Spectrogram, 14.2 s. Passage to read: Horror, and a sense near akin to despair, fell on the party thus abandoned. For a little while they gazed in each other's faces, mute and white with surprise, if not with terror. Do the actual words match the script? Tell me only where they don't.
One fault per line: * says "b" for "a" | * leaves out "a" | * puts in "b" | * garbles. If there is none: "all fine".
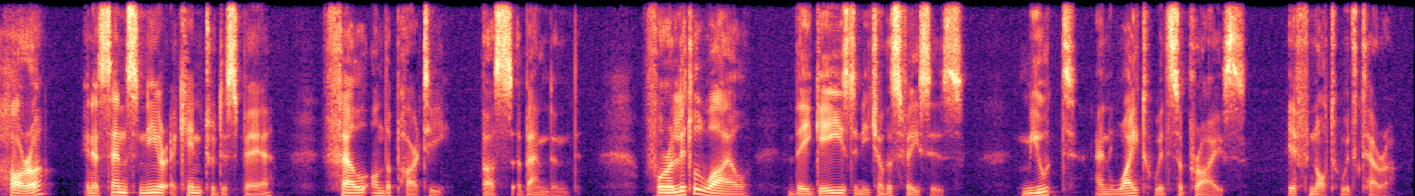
* says "in" for "and"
